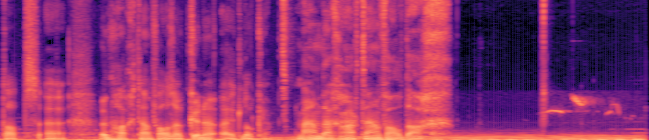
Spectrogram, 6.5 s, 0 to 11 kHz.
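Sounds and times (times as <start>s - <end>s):
speech: 0.1s - 4.7s
birds chirping and tweeting: 5.4s - 6.4s.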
